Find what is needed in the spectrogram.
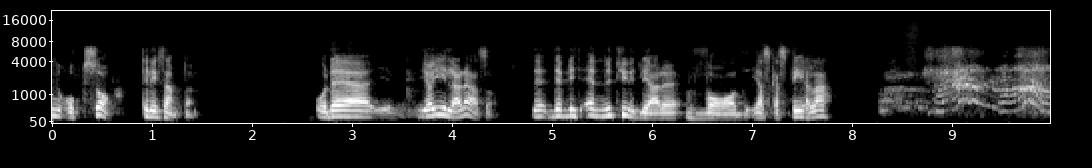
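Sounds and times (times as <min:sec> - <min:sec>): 
speech: 0:00.0 - 0:01.5, 0:02.6 - 0:07.8
small child crying out in a studio: 0:08.3 - 0:09.9.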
